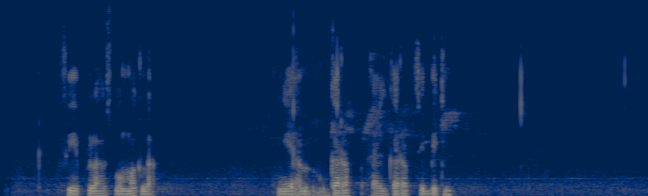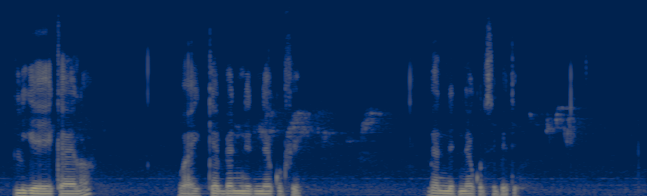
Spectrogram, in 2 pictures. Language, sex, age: Wolof, male, 18-24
